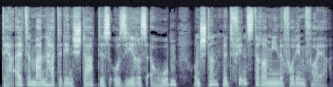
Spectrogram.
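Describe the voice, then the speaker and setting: A man narrating a children's audiobook in an expressive storytelling manner. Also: on the low side, moderate pace, slightly rough, dry recording, clean studio sound.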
